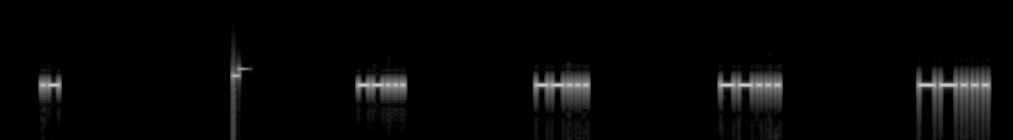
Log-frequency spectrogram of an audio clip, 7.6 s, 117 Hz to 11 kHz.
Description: Morse code, heard as a keyed tone, about 38 wpm, spaced as for 8 wpm, 700 Hz. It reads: A 7777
